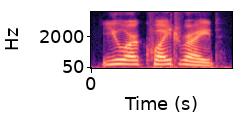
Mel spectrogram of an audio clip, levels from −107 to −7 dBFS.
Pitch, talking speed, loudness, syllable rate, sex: 200 Hz, 225 wpm, -16 LUFS, 6.7 syllables/s, female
